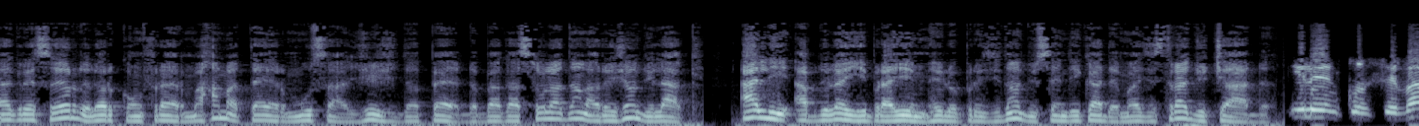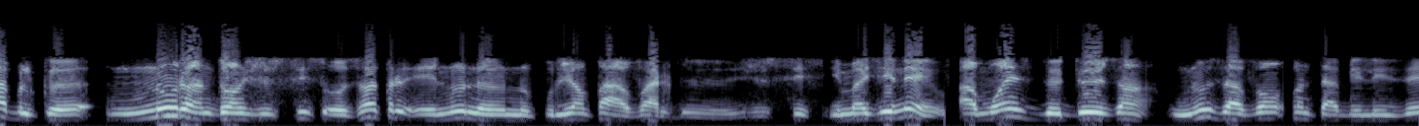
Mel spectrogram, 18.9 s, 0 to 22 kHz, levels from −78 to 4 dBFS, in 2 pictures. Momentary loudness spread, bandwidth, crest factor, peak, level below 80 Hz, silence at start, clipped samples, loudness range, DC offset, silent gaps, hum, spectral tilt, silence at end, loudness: 9 LU; 11.5 kHz; 14 dB; -6 dBFS; -46 dBFS; 0 s; under 0.1%; 4 LU; under 0.1%; none; none; -5 dB/octave; 0 s; -20 LUFS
